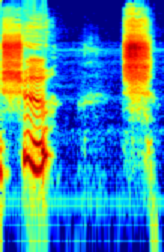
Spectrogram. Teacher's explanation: when we say shu sh the lips are rounded just a little bit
